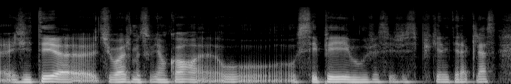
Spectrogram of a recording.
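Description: At a moderate pace and medium pitch, a man talks in a very clean recording against a silent background. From Paris region, France. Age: 20s. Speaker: mental health startup founder. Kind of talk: casual interview conversation. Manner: hesitant, many fillers and repetitions.

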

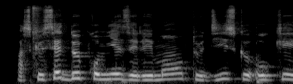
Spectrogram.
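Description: A woman speaks in an ordinary speaking voice at a fairly high pitch, with ordinary pitch variation and a moderate pace. The recording is very clean, with a silent background. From Togo. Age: 30s. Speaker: real estate investor and coach. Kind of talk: casual interview.

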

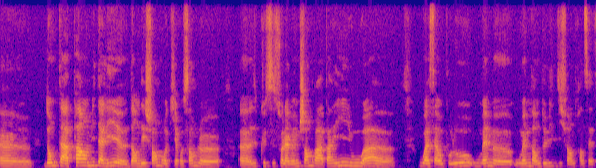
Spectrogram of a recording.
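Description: Her pace is very slow. This woman speaks with monotone, flat intonation. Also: medium pitch for a woman. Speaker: corporate chief of staff. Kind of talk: interview. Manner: halting, many repetitions and fillers.

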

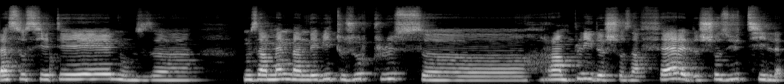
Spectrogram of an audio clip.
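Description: A woman speaks in an Italian accent. Her fairly high voice keeps fairly even intonation. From Italy, Naples. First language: Italian (speaking French). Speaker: literature researcher. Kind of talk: casual interview. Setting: remote call. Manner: halting, frequent repetitions.

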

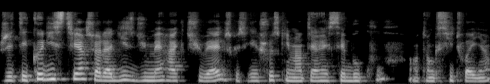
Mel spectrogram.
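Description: A woman talks at a fairly quick pace. Hers is a plain, everyday voice. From Paris, France. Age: 50s. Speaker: entrepreneur, former occupational health nurse. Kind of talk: interview.

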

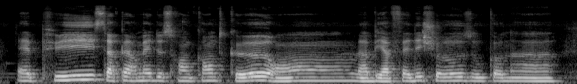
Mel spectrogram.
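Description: A woman speaks at a very slow pace in a flat, monotone way. Noticeable background noise runs behind her. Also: fairly low pitch for a woman. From England. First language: English (speaking French). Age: 50s. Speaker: nurse and caregiver to her ill husband. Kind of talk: personal testimony. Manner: hesitant, many fillers.

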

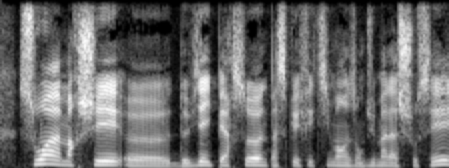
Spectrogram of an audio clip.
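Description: The recording is very clean, dry and close, with no echo and a silent background. A man speaks at a fairly high pitch with ordinary pitch variation. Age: 50s. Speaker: former tennis player and sports marketing executive. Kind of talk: podcast interview. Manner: hesitant, many fillers.

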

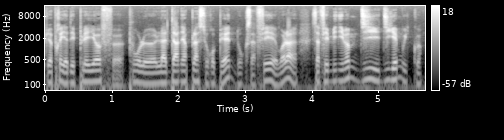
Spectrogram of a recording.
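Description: A man speaks fairly quickly. The recording carries noticeable background noise. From southern France, Montpellier. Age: 20s. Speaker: digital marketing specialist, fantasy football player. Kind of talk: podcast interview.

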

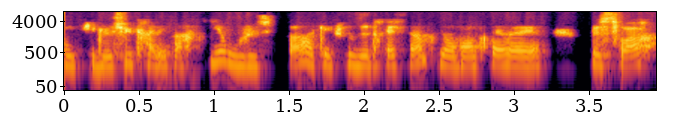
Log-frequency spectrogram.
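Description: With a plain, everyday voice, a woman speaks at a fairly quick pace and medium pitch. Her pitch variation is ordinary, and the sound is dry and close with no echo. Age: 30s. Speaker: comic book author and illustrator, parent of diabetic child. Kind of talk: podcast interview.

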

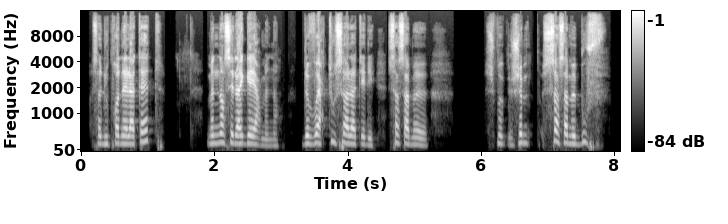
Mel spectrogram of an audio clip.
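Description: Bright and sharp in tone, a woman speaks at a moderate pace with a medium pitch and ordinary pitch variation. The sound is dry and close with no echo. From western France, Loire-Atlantique. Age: 80s+. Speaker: retiree sharing life story. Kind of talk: interview about life story. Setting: remote video call. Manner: halting, with many repetitions.

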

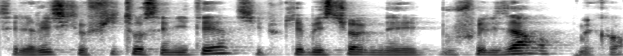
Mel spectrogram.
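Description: On a very clean recording with a silent background, a somewhat breathy man talks at a very fast pace and medium pitch with ordinary pitch variation. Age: 40s. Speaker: wealth management advisor. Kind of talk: interview. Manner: hesitant, many fillers.

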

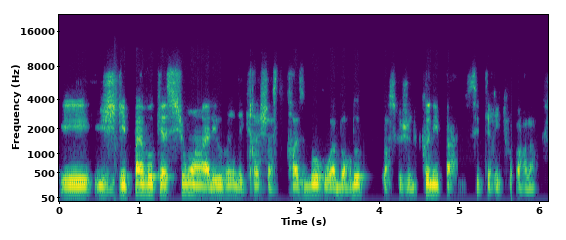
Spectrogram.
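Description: A man's ordinary speaking voice at medium pitch and moderate pace, with fairly even intonation and a dry, close sound with no echo. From Normandy, France (Caen), then Lens area from 14. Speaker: former pro footballer, daycare entrepreneur. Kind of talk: interview.

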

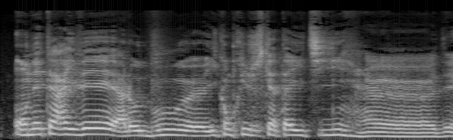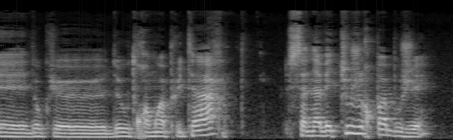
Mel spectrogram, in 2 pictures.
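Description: The speech comes at a very slow pace with lively intonation and very even loudness. Noticeable background noise runs underneath. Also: man, medium pitch for a man. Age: 40s. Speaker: sailor and app creator. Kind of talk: interview. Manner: halting.

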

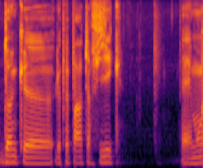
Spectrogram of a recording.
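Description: A man talks in a normal speaking voice, fairly low in pitch, at a moderate pace. His intonation is fairly even, and the recording is very clean with a silent background. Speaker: football coach. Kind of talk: radio interview.

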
